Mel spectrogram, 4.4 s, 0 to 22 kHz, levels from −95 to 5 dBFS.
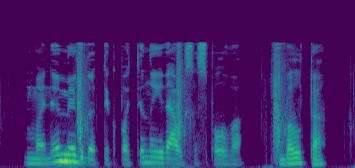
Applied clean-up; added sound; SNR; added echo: none; Rattle; 17 dB; none.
